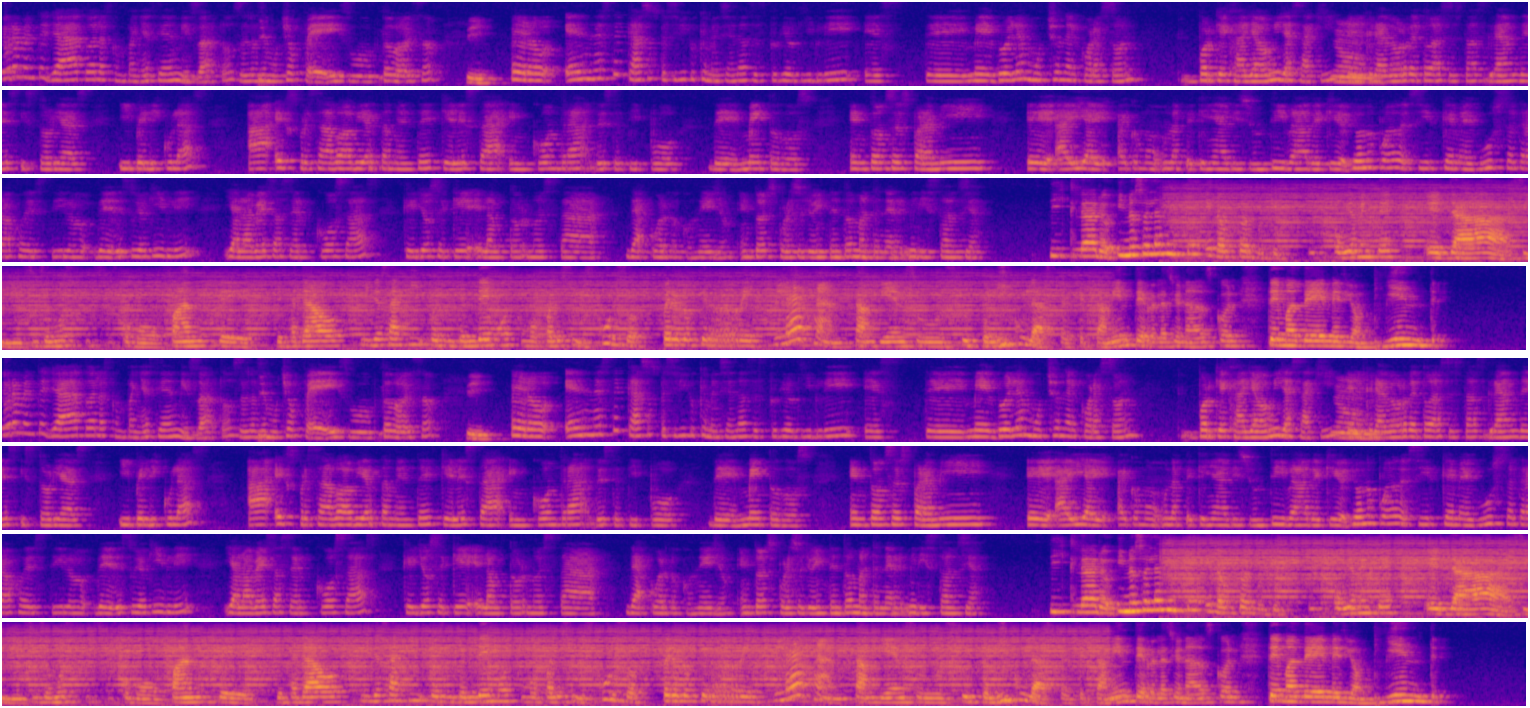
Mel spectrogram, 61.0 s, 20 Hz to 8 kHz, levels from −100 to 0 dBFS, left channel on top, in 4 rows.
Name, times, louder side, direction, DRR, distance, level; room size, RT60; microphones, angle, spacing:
voice 1, 0.0-4.3 5.1-8.9 9.2-11.3 12.0-16.1 16.4-17.2 17.7-22.0 22.3-23.3 23.7-25.1 25.5-32.4 32.7-34.2 34.5-36.5 36.8-40.3, right 1 dB, 25° right, 2 dB, 2.2 m, -39 dB
voice 2, 13.3-13.8 41.0-43.3 43.6-46.5 46.8-48.3 48.5-60.1, right 1 dB, 5° right, 1 dB, 4.2 m, -31 dB
sound 1, 42.1-56.9, right 5 dB, 45° right, 2.9 m, -36 dB
16.5 x 10.5 x 5.4 m, 0.37 s
head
